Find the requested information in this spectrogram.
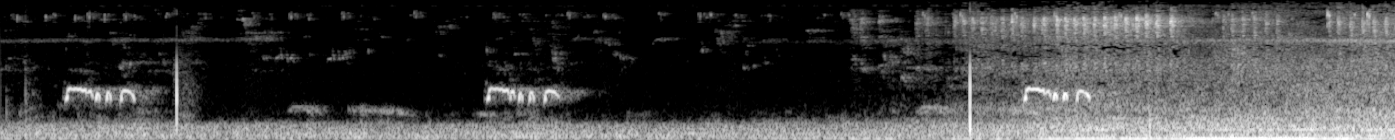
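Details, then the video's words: Morning song of a wild zebra dove perched on a rooftop: three brief, soft, rolling coo phrases, each a quick run of stuttering notes, spaced about three seconds apart, with faint chirps of other birds and low background hum. "GACOR!!! PERKUTUT LIAR DI ATAS GENTENG"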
